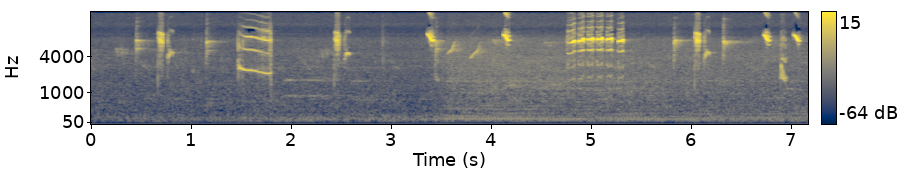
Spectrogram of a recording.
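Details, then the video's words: Pied fantail in breeding condition: a falling whistle early on, then a quick burst of repeated high chips amid many short sharp squeaks. "BURUNG KEMADE / CIGEN SEDANG BIRAHI,LUCU JUGA TINGKAH DAN BUNYINYA"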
